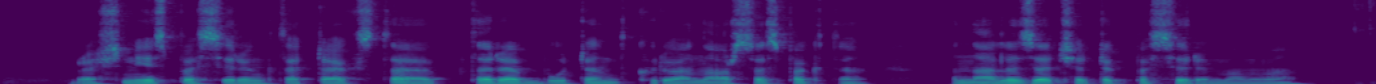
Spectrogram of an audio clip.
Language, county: Lithuanian, Vilnius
